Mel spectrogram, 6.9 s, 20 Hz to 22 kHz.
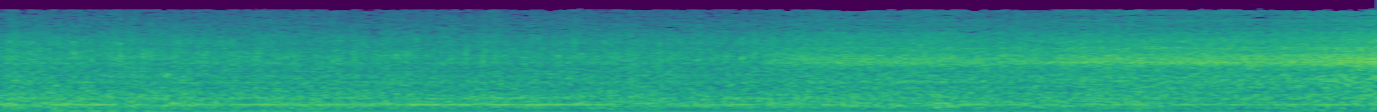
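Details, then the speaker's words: Water flowing through a venturi throat at about 20 inHg vacuum: steady rushing hiss with a faint hum that brightens into a sharper fizz as absolute pressure drops below vapor pressure; cavitation, steam bubbles collapsing and stressing the wall. "this is cavitation when the absolute pressure goes below the vapor pressure of about 1 inch of mercury boiling occurs the water changes to steam and the subsequent collapse of the bubbles which you can hear creates enormous stresses in the wall"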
